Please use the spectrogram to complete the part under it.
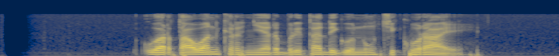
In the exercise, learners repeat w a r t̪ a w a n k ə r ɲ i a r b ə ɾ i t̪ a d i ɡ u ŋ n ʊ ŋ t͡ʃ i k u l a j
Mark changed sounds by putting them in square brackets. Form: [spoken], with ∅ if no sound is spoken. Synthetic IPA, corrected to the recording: w a r t̪ a w a n k ə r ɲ i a r b ə ɾ i t̪ a d i ɡ u [∅] n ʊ ŋ t͡ʃ i k u [ɾ] a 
